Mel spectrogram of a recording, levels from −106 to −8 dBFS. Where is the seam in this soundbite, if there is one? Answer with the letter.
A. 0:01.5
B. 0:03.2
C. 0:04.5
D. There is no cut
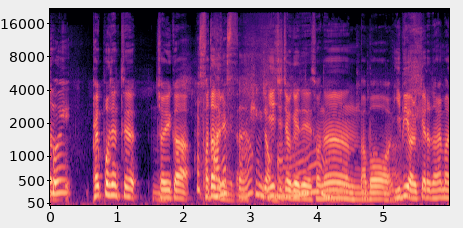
D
